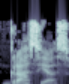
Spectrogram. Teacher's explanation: In parts of Spain, gracias may have a soft th sound. Across much of Latin America, it sounds closer to gracias.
